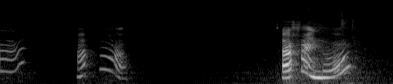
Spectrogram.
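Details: Indian ringneck parakeet, a pet talking bird, producing a few short modulated squawky utterances, then after a pause a louder harsh drawn-out phrase with sweeping pitch.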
